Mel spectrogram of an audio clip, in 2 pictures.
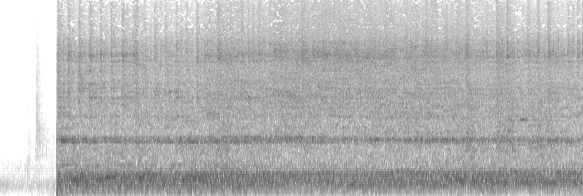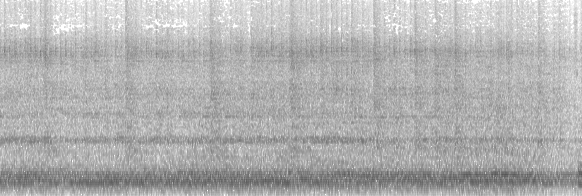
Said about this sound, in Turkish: Ve bu da bizim bu kazı makinemiz olacak.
